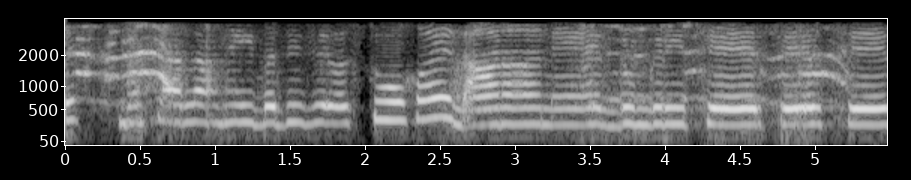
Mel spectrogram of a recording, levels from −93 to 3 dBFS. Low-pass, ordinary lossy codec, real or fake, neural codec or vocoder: 3.6 kHz; AAC, 16 kbps; fake; vocoder, 44.1 kHz, 80 mel bands, Vocos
